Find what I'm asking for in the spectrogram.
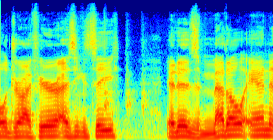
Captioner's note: light Tapping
